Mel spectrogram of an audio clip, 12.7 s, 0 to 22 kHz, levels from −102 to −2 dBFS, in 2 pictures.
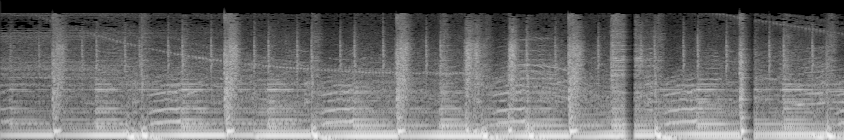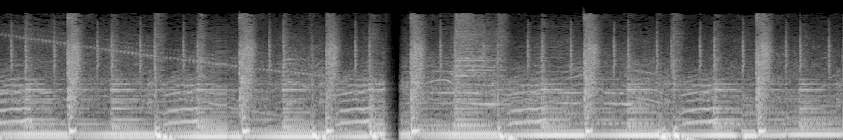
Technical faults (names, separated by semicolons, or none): burst of packet loss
